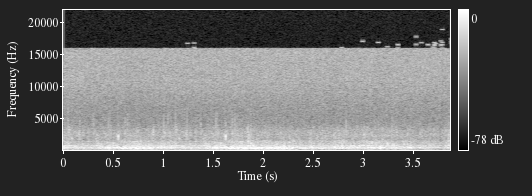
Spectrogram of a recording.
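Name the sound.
rain falling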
